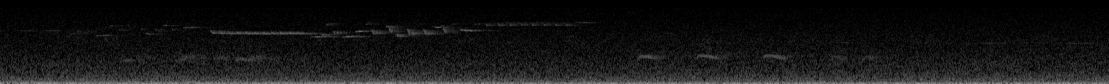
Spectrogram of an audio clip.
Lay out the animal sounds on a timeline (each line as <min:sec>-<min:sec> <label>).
0:00.0-0:01.0 Black-throated Green Warbler (Setophaga virens)
0:00.6-0:06.0 Winter Wren (Troglodytes hiemalis)
0:01.1-0:02.8 American Crow (Corvus brachyrhynchos)
0:06.3-0:07.9 American Crow (Corvus brachyrhynchos)
0:08.2-0:08.9 American Crow (Corvus brachyrhynchos)
0:09.5-0:11.1 Red-breasted Nuthatch (Sitta canadensis)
